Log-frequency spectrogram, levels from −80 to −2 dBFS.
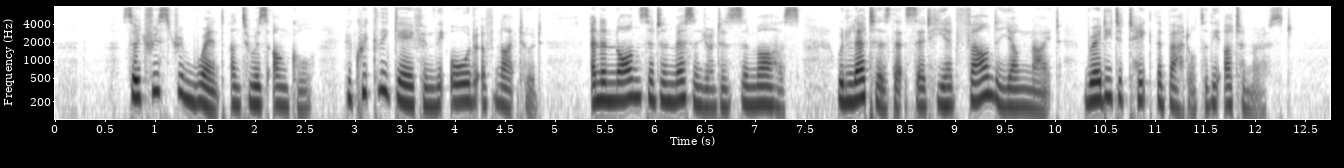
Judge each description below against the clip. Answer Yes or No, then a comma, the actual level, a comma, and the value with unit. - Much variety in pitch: No, average, 3.8 semitones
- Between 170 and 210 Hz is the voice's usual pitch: Yes, high, 190 Hz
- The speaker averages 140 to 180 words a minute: No, average, 190 wpm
